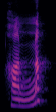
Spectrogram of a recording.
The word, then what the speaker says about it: Hanna: Hanna, no se pronuncia han en fines, esa doble n es una n muy larga, hanna.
